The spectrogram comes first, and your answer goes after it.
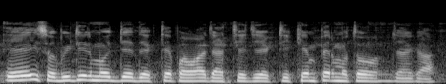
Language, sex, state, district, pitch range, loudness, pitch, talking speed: Bengali, male, Assam, Hailakandi, 155-180 Hz, -12 LUFS, 160 Hz, 150 wpm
